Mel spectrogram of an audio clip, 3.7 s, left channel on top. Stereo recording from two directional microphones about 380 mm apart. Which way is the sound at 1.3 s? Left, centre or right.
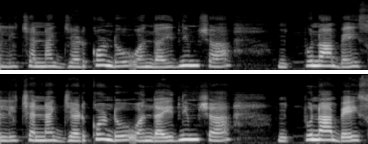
Centre.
